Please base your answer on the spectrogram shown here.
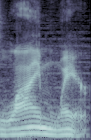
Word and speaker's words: LimeWire: In that same video, I mispronounced the word LimeWire, which is how I've always pronounced it, and that's the correct pronunciation, as limeware.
